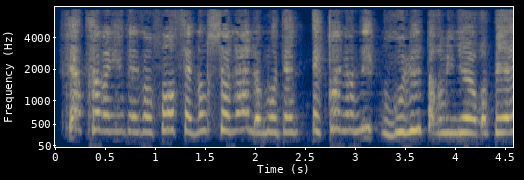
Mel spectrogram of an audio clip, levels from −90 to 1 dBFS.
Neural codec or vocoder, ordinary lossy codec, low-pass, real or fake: codec, 24 kHz, 1 kbps, SNAC; MP3, 32 kbps; 7.2 kHz; fake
